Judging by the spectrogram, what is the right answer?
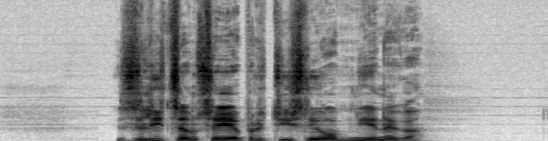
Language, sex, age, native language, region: Slovenian, male, 50-59, Slovenian, Central Slovenia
